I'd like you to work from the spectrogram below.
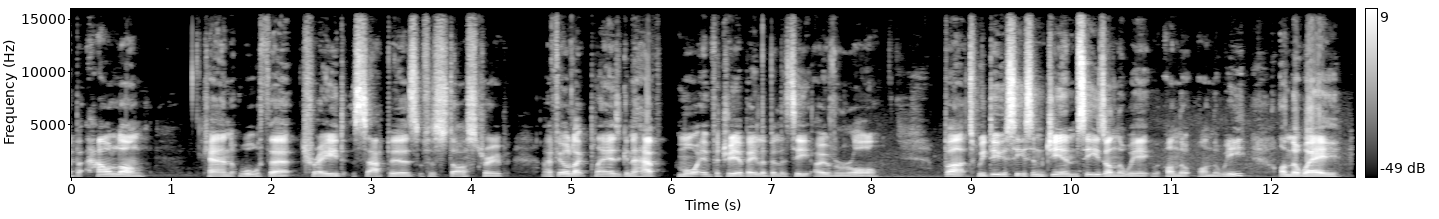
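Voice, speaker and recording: A game caster delivers excitable live play-by-play on a strategy game match, laughing often at surprising plays. His mid-range voice is hoarse and worn, as though he is losing it, though he speaks at a normal speed.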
